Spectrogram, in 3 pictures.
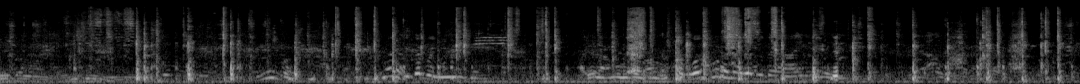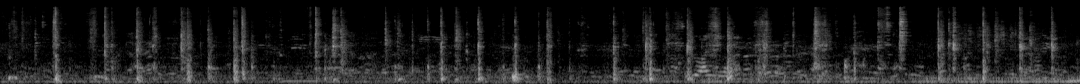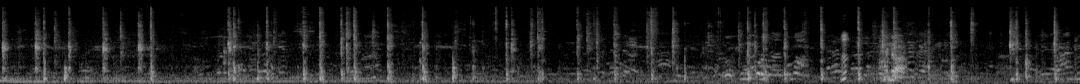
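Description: A knife chopping fish into pieces on a wooden chopping block: many sharp, irregular strikes, with voices talking in the background.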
